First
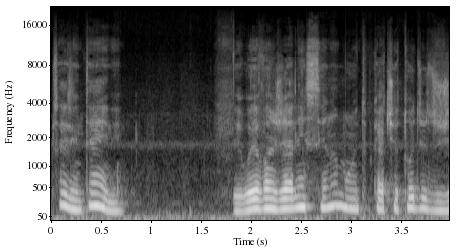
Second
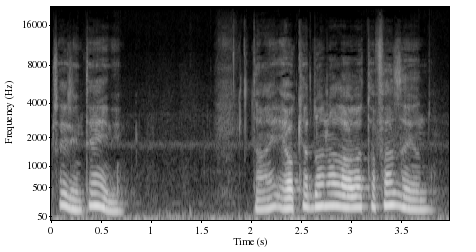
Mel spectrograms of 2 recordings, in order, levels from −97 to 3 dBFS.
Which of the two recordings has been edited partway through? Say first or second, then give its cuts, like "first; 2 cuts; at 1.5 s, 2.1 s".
first; 1 cut; at 1.8 s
